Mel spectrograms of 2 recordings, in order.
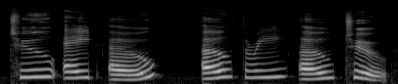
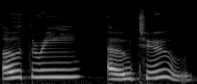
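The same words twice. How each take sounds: First: Slow "two eight oh", short pause, "oh three oh two"; digit by digit. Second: Slow "oh three", pause, "oh two", in pairs; grouped advert-style. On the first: Teacher showing how to read a phone number, digit by digit. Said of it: "하나, 하나, 하나 읽으면". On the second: Teacher giving a phone number an advert feel, read in pairs. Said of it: "묶어읽기를 해서". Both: Shown as a demonstration.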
